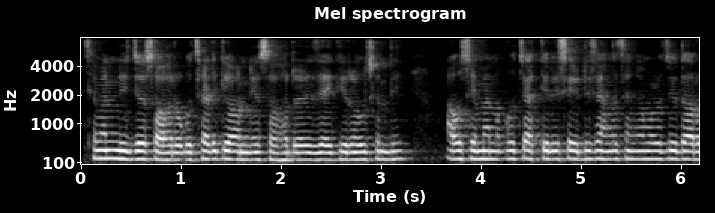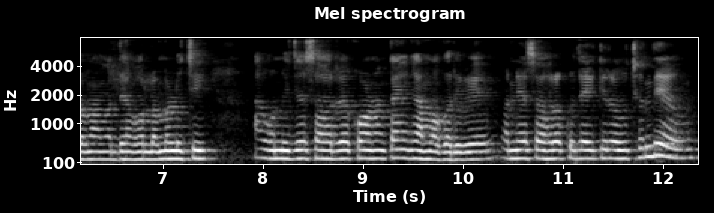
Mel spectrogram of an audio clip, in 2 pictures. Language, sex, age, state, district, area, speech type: Odia, female, 60+, Odisha, Khordha, rural, spontaneous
